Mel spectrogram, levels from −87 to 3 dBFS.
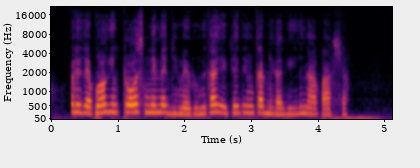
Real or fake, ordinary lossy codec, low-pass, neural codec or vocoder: fake; none; none; codec, 44.1 kHz, 1.7 kbps, Pupu-Codec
